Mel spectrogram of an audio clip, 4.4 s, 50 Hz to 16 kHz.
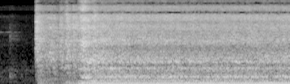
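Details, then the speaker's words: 1962 Chevy C10 with LS swap, early start with wiring and digital gauges unfinished: catches and settles into lumpy, wavering idle; runs inconsistently, owner suspects a screw adjustment; cause not confirmed. "that's what I'm talking about with that screw sometimes this thing wants to run good sometimes it"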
